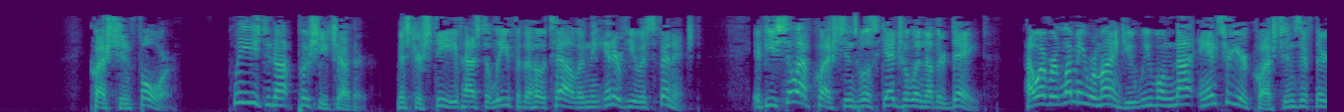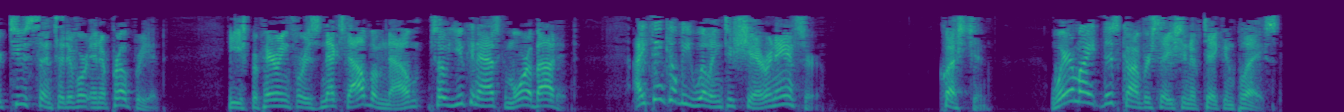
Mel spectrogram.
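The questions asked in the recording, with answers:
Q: Where might this conversation have taken place?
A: At a press conference (an interview with a singer)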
